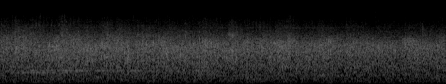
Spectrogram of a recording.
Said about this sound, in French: Un Dieu comme ça mérite de bonnes acclamations. Vraiment. De bonnes acclamations.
